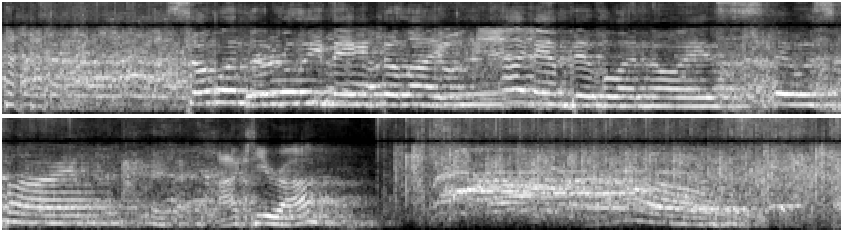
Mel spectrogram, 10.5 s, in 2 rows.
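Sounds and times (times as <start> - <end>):
audience applause: 0.0 - 2.7, 7.6 - 10.4
laughter: 0.0 - 7.0, 9.1 - 10.4.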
